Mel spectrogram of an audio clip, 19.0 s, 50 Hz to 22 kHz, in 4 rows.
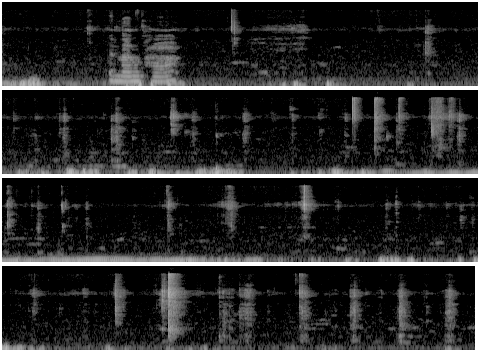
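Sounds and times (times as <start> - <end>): low steady hum: 0.0 - 19.0
chewing with clicks and taps: 4.1 - 12.7, 13.4 - 19.0.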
